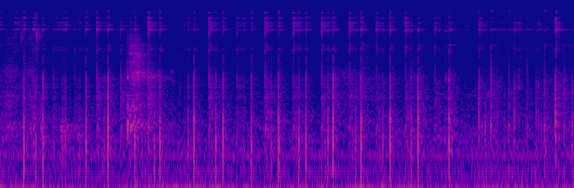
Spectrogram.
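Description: A clear glass volumetric flask with a round hollow bulb is held in one hand while fingernails tap rapidly on the bulb. The result is a quick, steady stream of light, sharp ticks that stop almost at once, over a constant low hum.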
